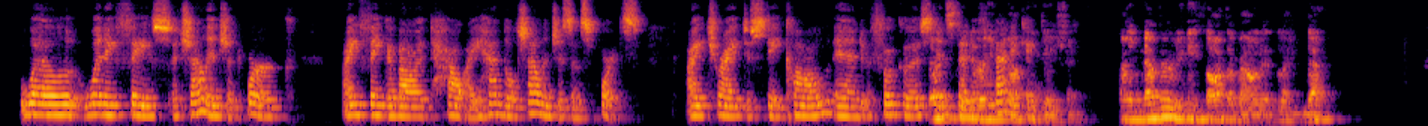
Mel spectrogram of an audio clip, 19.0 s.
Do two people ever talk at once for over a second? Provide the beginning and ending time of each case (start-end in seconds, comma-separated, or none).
12.4-13.9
